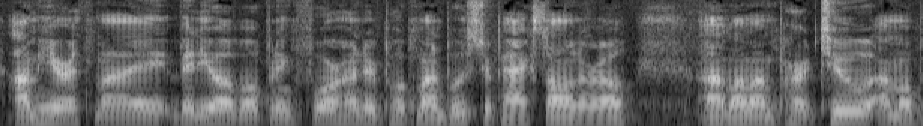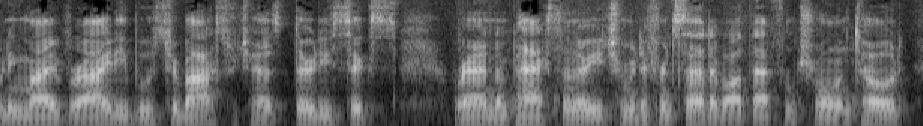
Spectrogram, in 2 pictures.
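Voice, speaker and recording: A young man with a slightly raspy voice from a cold, giving casual, matter-of-fact commentary as he hosts an unboxing video. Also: medium pitch, little pitch movement, fairly quick. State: getting over a cold. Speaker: YouTube host opening trading card packs. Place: indoors at a table in a home room. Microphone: camera mic at about arm's length. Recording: noisy room, card and wrapper crinkling. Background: crinkling packs, clicks, faint noise.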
